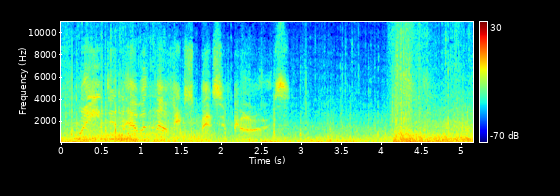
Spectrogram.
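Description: Wind rushes loudly past during a fast glide.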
